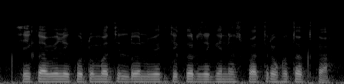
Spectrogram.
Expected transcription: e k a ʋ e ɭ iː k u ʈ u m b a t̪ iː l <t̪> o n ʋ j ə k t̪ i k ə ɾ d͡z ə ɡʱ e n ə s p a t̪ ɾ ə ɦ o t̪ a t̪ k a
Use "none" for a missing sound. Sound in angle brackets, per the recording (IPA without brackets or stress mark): d̪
